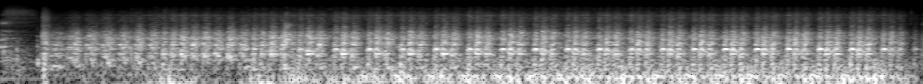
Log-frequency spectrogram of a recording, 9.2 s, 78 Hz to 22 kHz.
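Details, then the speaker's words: 2013 Renault Scenic III 1.5 dCi diesel (K9K636) with four new injectors: steady cranking at about three turns a second with no start, because ball bearings left in the fuel rail after a test blocked it. "you'll never guess what's wrong with this car there's ball bearings and the fuel rail the guy i got to do the test forgot to take them out that's why the thing's no starting"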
